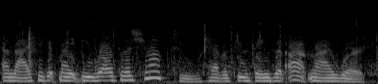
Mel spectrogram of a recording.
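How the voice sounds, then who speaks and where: An actress as a courteous woman who runs a dress shop in a 1930s radio soap. Her voice is lowish and mellow, her delivery measured and careful. Faint crackle from an old broadcast disc runs underneath. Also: natural voice. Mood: polite, careful. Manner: polite, measured, hesitant.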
